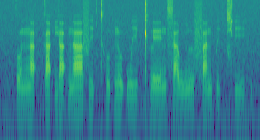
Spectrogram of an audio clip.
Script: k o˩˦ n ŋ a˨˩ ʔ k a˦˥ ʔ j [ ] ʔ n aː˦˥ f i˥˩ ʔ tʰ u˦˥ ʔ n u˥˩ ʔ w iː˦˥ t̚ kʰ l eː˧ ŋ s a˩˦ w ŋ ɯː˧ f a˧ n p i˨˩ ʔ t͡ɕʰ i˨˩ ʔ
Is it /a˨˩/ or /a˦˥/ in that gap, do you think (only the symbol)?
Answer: a˨˩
